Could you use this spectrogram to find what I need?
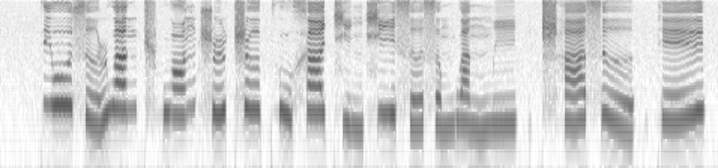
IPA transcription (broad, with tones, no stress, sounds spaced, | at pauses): t̪ j o˥ ʊ̯ s ɹ̩˨˩ ɻ w a˥ n ʈ͡ʂʰ w ɑ˧˥ ŋ ʂ ɻ̩˧˥ ʈ͡ʂ ɤ˥ t̪ʰ u˥˩ x ä˥ t͡ɕ i˨˩ ŋ ɕ i˥ s ɹ̩˧˥ s ɤ˧ m w a˥˩ n m i˥ | ʈ͡ʂʰ ä˧˥ s ɹ̩˥˩ | k e˧˥ ɪ̯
